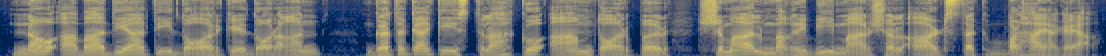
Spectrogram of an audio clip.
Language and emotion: Urdu, neutral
